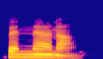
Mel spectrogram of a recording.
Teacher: the first and last syllable has no definite vowel sound unlike the middle symbol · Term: schwa, schwa sound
